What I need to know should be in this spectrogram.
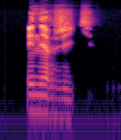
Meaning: plural of énergique
- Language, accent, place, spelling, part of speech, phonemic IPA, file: French, France, Lyon, énergiques, adjective, /e.nɛʁ.ʒik/, LL-Q150 (fra)-énergiques.wav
